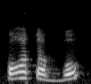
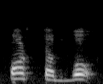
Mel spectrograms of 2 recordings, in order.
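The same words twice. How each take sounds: First: "katabbo" with the r dropped and the accent moved to the last syllable, bo; stress shifted to final syllable. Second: "kartabbo" with the main accent on the middle syllable, tab; stress on second syllable. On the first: Lecturer showing the shifted accent, "katabbo" stressed on its final syllable. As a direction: move the weight onto the end of "katabbo". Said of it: "main accent is shifted from second syllable". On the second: Lecturer showing accent before the shift, "kartabbo" stressed on its second syllable. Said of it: "our main accent is shifted on second syllable".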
